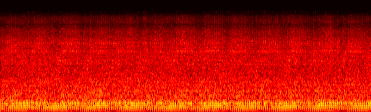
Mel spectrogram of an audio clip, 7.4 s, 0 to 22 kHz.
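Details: Toro 38150 snowblower's 8HP Briggs engine (for swap onto Craftsman 827), electric-started, choke at half, transmission stuck in second gear but not engaged; steady, even fast drone with no misses or surging: engine runs fine, transmission faulty.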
